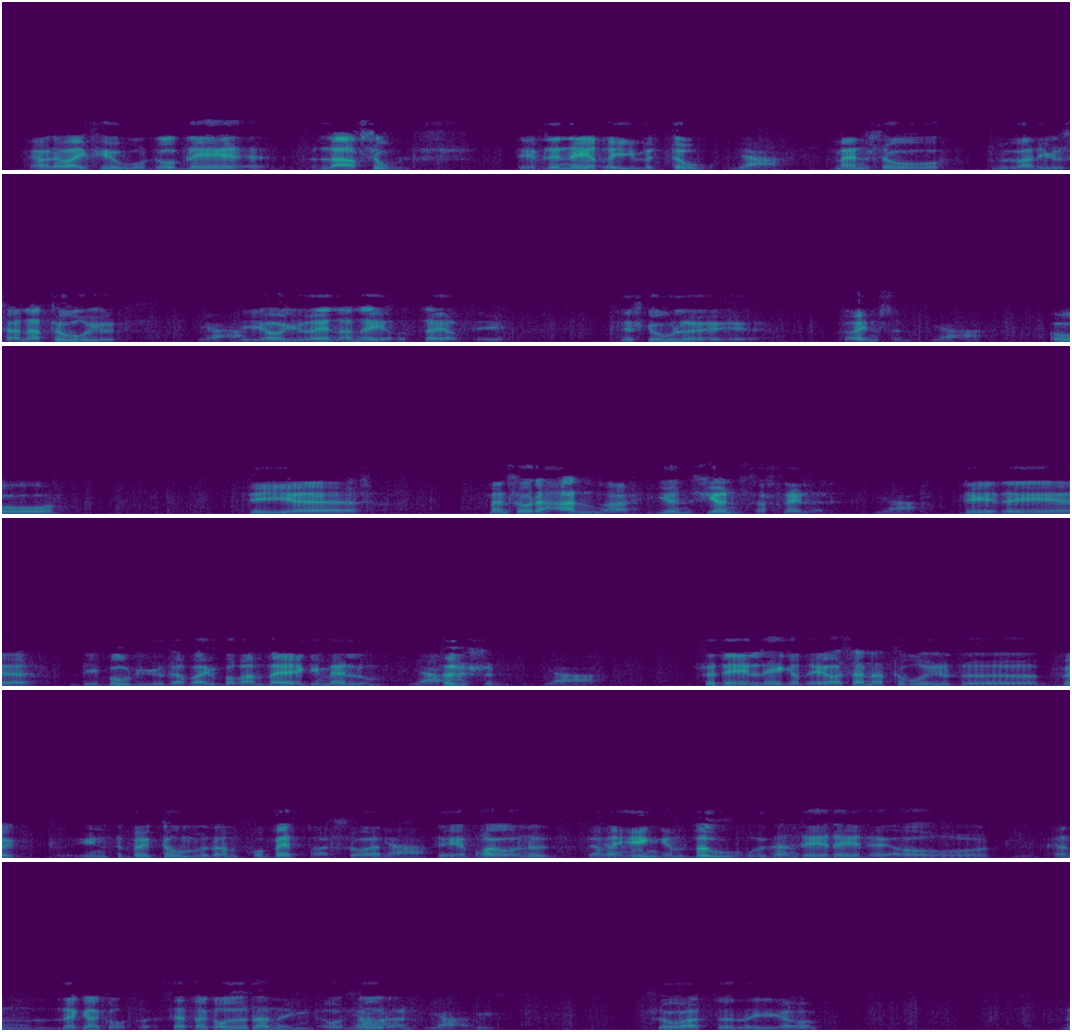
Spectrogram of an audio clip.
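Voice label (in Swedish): Bosjökloster Skåne, dialekter; Folkminnen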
